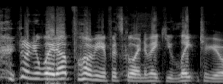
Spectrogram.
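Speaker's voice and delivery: high, fast, giggling, laughing delivery.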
